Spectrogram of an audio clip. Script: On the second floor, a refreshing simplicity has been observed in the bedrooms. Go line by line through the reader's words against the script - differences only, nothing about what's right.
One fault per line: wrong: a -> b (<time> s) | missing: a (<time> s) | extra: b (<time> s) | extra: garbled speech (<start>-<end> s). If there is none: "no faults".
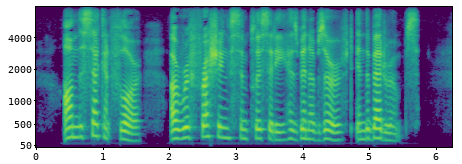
no faults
